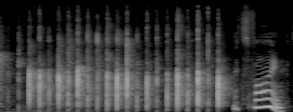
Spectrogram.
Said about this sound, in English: I like this. We should clap again.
